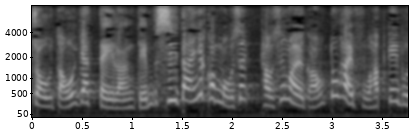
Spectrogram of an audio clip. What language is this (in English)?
Cantonese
